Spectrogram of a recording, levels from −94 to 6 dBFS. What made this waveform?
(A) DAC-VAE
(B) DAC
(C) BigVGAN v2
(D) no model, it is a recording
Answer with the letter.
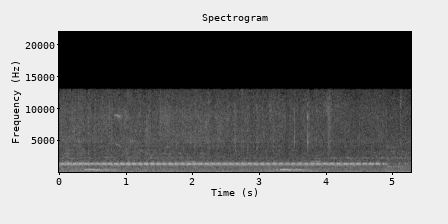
D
